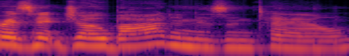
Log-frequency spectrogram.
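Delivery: put-on police officer accent. Retelling what a cop said when asked about the police: imitating a cop's accent. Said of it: "I can't stop talking like this because I love this accent".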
